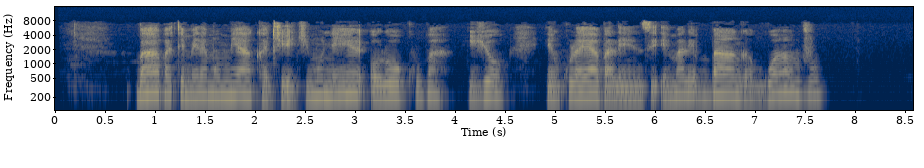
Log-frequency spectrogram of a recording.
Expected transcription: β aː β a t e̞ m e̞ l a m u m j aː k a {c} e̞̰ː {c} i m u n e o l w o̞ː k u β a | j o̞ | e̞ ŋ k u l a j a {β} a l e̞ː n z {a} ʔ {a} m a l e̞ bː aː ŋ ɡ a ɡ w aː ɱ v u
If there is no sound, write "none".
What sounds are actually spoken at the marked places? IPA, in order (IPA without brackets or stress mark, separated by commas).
ɟ, ɟ, β, i, e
